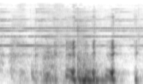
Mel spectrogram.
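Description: A house doorbell rings with a cluster of bright, quick chiming tones that sustain briefly, heard at moderate volume.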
